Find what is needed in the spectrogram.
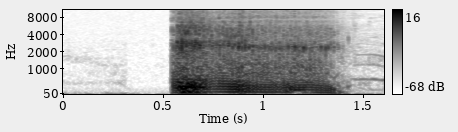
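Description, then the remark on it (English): A voice makes a loud, sputtering wet fart imitation lasting almost a second, buzzy and bubbly, after a moment of silence. “Wet fart noise.”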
